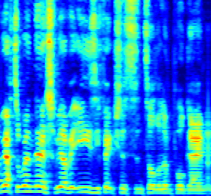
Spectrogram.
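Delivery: ordinary talk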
